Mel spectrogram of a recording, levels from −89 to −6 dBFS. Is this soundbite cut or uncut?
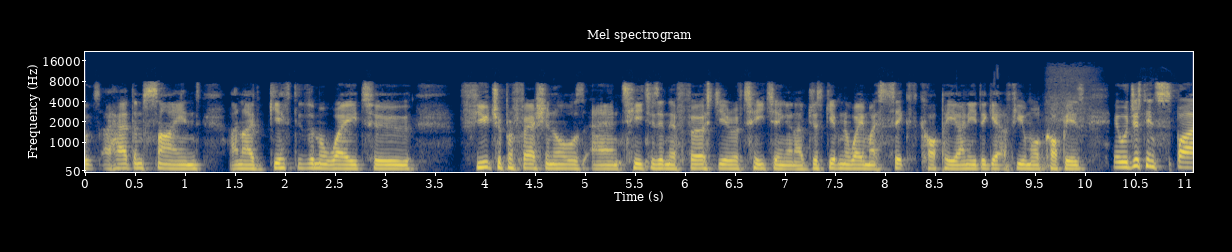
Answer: uncut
